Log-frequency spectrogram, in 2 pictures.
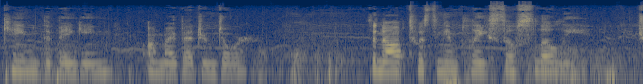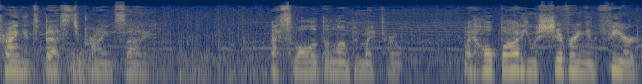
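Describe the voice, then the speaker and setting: A woman giving a hushed, expressive, dramatic reading of a suspense story, with music behind her. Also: mid-range voice, unhurried, background noise. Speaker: fan fiction reader.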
